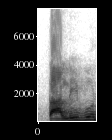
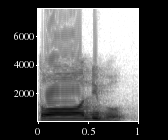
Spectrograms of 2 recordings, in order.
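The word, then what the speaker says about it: طالب: ত খাড়া জবর দেব, যদি আকার কিন্তু উচ্চারণ হবে তই, কারণ ওই ৮ অক্ষরের এক অক্ষর, লি, লামকে পেশ দিলাম লি, বকে রস্যু করে দেব বু, মিলে হবে কি তালিবু না তলিবু, তলিবু হবে ওস্তাদজি।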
